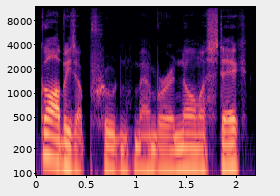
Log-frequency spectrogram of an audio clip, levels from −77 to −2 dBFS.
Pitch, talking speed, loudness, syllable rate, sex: 105 Hz, 220 wpm, -19 LUFS, 5.9 syllables/s, male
